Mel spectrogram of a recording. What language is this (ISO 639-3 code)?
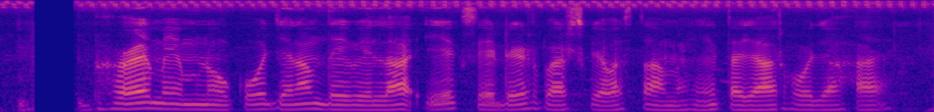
mag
